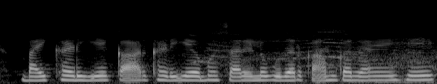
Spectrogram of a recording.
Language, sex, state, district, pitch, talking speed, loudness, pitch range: Hindi, female, Bihar, Sitamarhi, 195 Hz, 190 wpm, -27 LUFS, 190-200 Hz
